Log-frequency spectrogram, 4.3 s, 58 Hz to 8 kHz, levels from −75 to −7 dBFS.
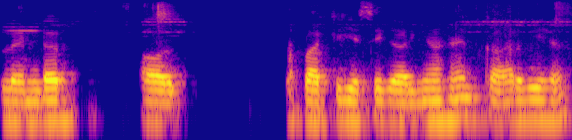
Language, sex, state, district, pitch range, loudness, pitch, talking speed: Hindi, male, Bihar, Muzaffarpur, 115-120 Hz, -17 LUFS, 115 Hz, 125 wpm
